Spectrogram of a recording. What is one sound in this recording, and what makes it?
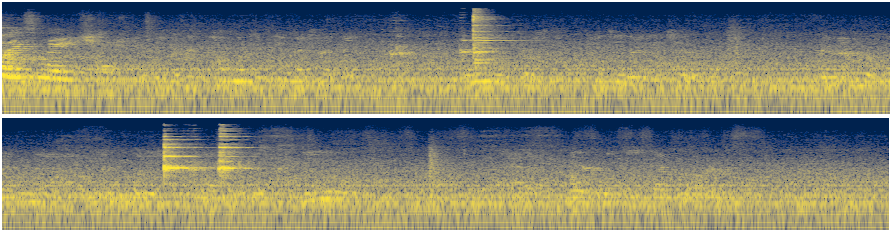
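Dough is patted and pressed with soft thuds.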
